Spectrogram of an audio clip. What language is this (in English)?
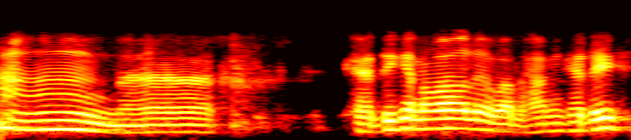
Assamese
